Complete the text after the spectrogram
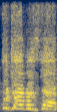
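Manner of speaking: acted mad tone. Retelling telling someone the Uber driver was deaf, retelling it as if mad. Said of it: "it sounded like I was so mad about it".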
